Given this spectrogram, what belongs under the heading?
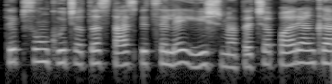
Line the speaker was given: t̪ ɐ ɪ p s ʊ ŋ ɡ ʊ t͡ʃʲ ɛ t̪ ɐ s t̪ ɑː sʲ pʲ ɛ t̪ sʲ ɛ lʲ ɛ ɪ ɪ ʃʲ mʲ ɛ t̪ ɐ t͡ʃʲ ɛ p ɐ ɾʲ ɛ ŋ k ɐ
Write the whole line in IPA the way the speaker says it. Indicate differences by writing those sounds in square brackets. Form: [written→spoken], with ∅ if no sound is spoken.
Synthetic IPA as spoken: t̪ ɐ ɪ p s ʊ ŋ [ɡ→k] ʊ t͡ʃʲ ɛ t̪ ɐ s t̪ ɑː sʲ pʲ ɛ t̪ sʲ ɛ lʲ ɛ ɪ ɪ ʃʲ mʲ ɛ t̪ ɐ t͡ʃʲ ɛ p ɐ ɾʲ ɛ ŋ k ɐ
